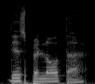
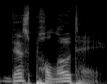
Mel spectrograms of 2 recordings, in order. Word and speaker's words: Despelote: Despelota. Oh, why did I say it like a white guy? Despelote.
